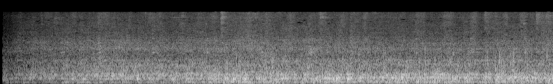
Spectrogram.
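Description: Nilgiri Express passenger train running on its rails: a steady noise of wheels on track that rises over the first two seconds and then holds.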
